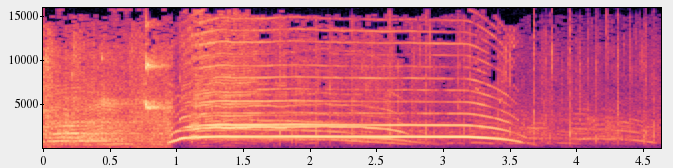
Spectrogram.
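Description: A referee blows a long, shrill whistle.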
